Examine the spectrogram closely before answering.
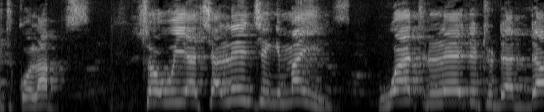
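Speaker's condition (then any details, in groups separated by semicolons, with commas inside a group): No condition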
